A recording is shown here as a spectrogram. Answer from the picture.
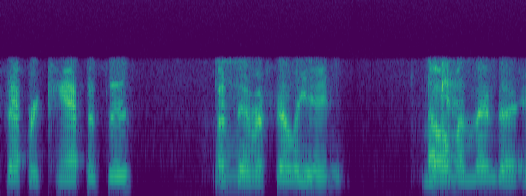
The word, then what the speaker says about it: Loma Linda: Loma Linda. – Say it one more time. – Loma Linda. – Yeah, Loma L-O-M-A.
